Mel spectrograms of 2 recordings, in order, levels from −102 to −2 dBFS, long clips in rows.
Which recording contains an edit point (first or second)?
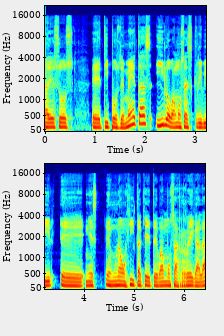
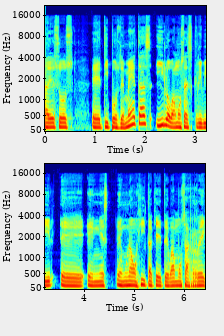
first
